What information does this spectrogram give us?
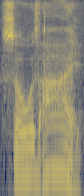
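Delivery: "So was I" high, slow, climbing up; rising "So was I". Shown as a demonstration. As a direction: lift "So was I" upward at the end. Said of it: "It really goes up".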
